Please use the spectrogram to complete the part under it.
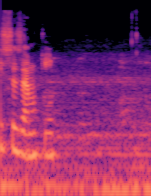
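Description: A woman talks softly close to the microphone.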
